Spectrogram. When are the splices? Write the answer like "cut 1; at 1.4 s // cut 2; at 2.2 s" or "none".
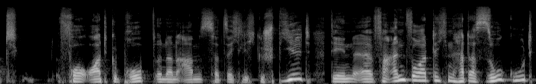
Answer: cut 1; at 3.2 s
